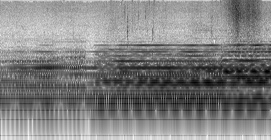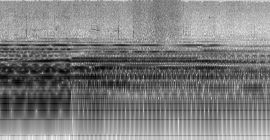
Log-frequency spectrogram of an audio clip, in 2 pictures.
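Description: Instrumental music: held keyboard chords, each sustained for several seconds, changing about two seconds in and again about seven seconds in.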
